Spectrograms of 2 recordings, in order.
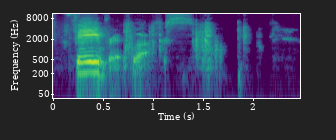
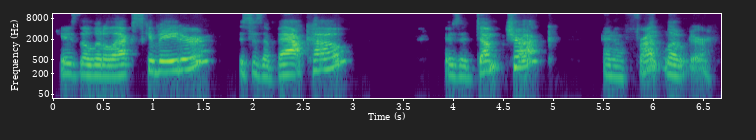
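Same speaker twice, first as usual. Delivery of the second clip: lively picture-book read-aloud, playing up the sound words; reading to a child. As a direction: read it like a bedtime book for a toddler.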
